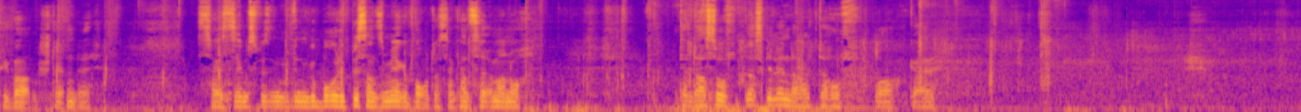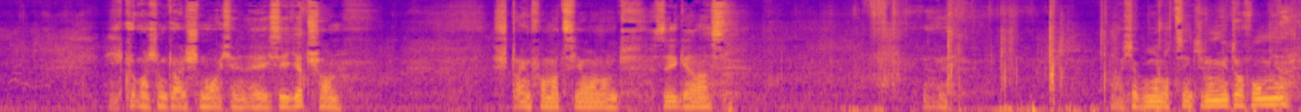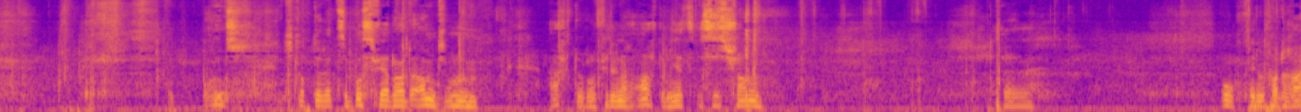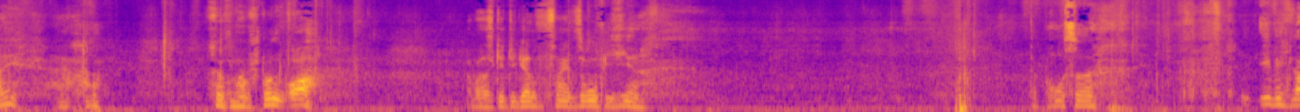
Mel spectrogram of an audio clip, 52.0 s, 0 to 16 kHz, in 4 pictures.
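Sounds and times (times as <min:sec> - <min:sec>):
footsteps on dirt path: 0:00.0 - 0:18.2, 0:18.8 - 0:52.0
wind rumble on microphone: 0:05.2 - 0:08.7, 0:22.8 - 0:24.8
wind rumble: 0:21.3 - 0:24.6.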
